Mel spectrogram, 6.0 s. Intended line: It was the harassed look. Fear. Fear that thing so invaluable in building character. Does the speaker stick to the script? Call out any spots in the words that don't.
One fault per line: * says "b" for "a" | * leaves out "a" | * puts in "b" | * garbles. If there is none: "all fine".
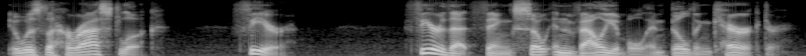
all fine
